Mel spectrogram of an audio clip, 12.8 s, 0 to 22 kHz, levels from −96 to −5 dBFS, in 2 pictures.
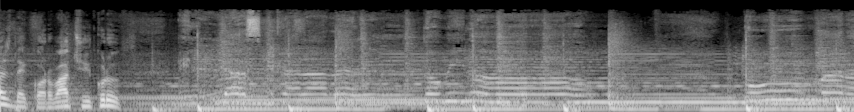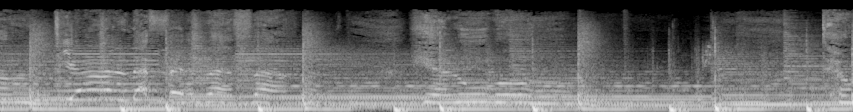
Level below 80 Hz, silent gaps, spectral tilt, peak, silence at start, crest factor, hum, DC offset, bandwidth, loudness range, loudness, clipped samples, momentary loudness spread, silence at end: -30 dBFS; none; -5 dB/octave; -6 dBFS; 0 s; 18 dB; none; under 0.1%; 16 kHz; 2 LU; -24 LUFS; under 0.1%; 5 LU; 0 s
